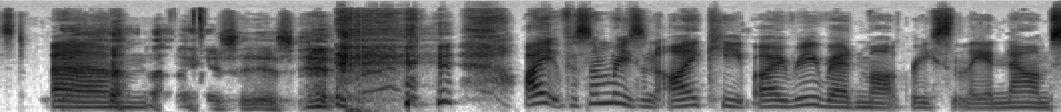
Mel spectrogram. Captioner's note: laughing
